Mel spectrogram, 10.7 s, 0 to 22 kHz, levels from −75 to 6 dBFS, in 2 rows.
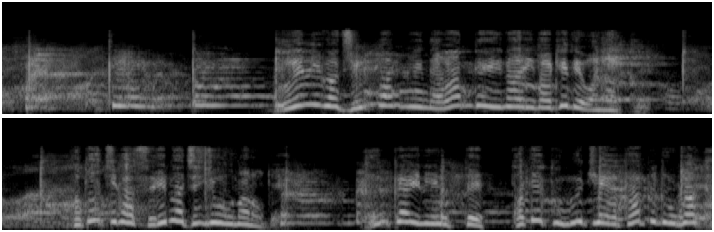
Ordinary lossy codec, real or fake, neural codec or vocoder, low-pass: none; fake; codec, 16 kHz, 2 kbps, FreqCodec, larger model; none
